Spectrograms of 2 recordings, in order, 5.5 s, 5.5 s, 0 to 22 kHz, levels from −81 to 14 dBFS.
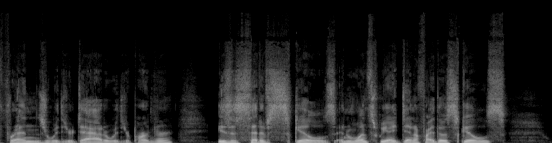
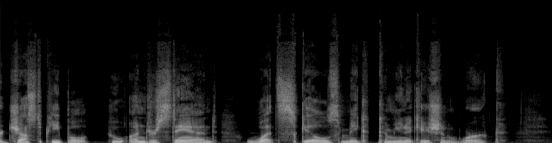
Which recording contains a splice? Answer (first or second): second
